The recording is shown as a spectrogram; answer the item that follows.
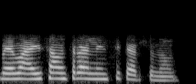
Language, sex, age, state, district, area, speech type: Telugu, female, 30-45, Telangana, Hyderabad, urban, conversation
